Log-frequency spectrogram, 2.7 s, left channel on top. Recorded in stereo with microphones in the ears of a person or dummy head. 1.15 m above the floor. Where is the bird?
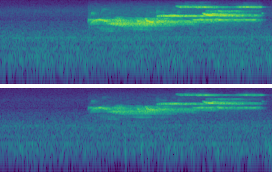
35° left (ahead or behind), 0.7 m.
